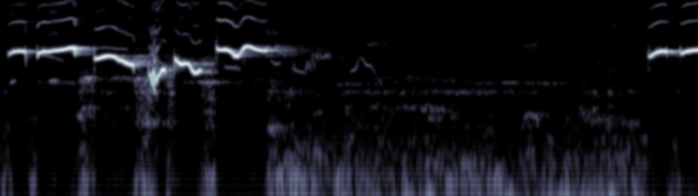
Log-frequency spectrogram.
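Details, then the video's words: Gacor Oriental magpie-robin singing, played as daily therapy to prompt a bird to open its beak and sing: a quick run of loud, slurred, high whistles with one harsher buzzy note, then near silence before a rising whistle returns. "TERAPI KACER CEPAT BUKA PARUH HARIAN GACOR"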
